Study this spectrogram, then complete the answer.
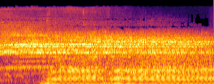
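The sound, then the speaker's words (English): A single loud, drawn-out bleat from one of a group of goats, with a wavering, buzzy tone that dips in pitch midway, sounding heavily processed or distorted, with no talking over it. “What are all these goats doing here?”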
